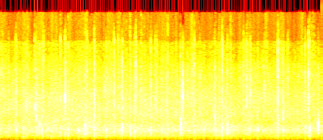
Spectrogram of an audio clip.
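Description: An audience applauds at the inauguration of Henri Fabre's Canard seaplane at an aeronautics museum in Provence, a steady, even patter of many hands clapping in a hall, moderately loud and unbroken.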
